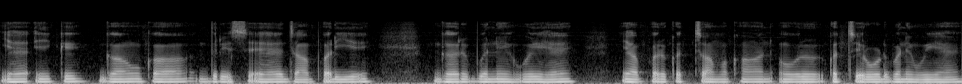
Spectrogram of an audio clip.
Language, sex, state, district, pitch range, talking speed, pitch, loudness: Hindi, male, Maharashtra, Aurangabad, 120-125 Hz, 145 wpm, 120 Hz, -17 LUFS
